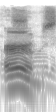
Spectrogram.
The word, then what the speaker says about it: herbs: They're not herbs, they're herbs. The H is silent.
